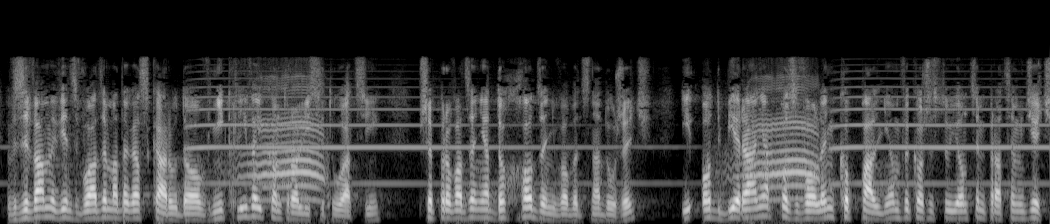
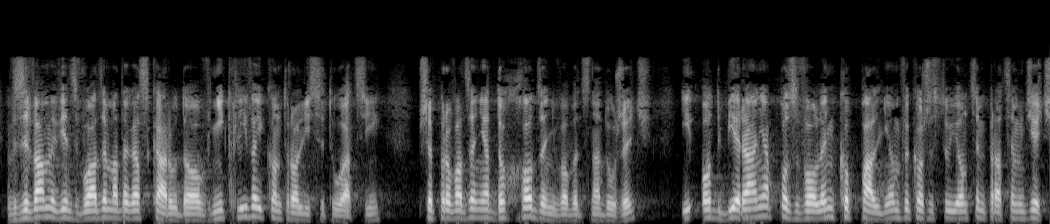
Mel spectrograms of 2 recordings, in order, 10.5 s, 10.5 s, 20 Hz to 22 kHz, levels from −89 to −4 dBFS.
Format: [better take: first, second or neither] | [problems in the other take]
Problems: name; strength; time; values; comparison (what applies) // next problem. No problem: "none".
second | background sound (Trumpet + Meow); 10 dB below the speech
